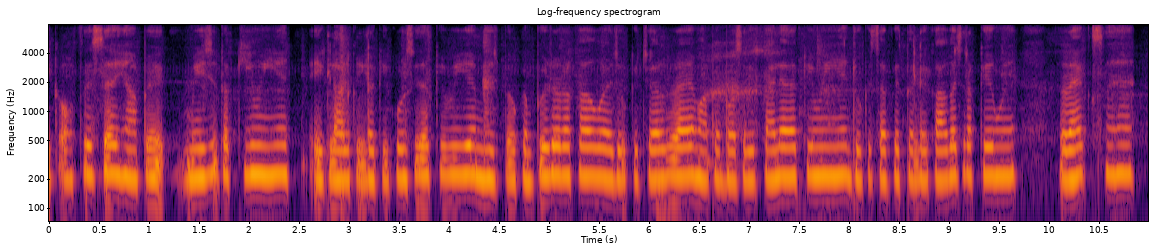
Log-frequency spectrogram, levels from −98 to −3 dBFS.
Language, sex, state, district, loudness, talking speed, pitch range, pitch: Hindi, female, Bihar, Supaul, -31 LUFS, 255 wpm, 195-220 Hz, 210 Hz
